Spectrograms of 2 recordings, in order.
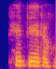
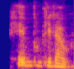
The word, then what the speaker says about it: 패배: 단독으로 쓰일 때는 북쪽이지만 이게 패라는 글자 다음에 올 때는 패배라고 읽는 게 아닌가요? 근데 이제 그 학생의 대답이 뜨악했어요. 그 이분이 어떻게 이야기했냐면 이 학생이 저는 패배의 뜻을 강조하기 위해서 패북이라고 썼습니다. 이렇게. 패북이라고 읽었습니다. 그것을 이렇게 이야기하더라고요. 이게 이제 아시다시피 북이라는 글자가 이제 방위 표시지만 이게 북쪽 할 땐 북이지만 달아나라면 배란 뜻이죠.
